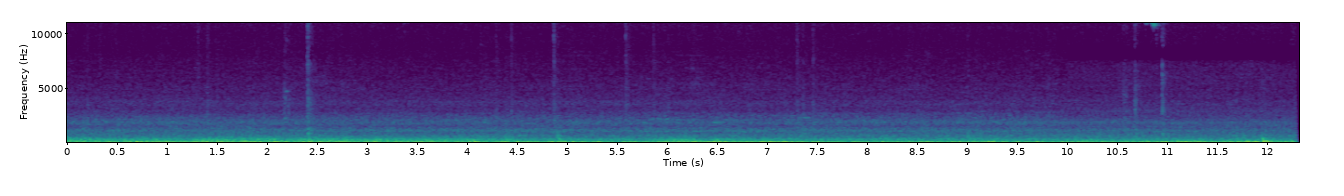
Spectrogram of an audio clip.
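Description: Steady low rumble of a track inspection railcar rolling along the track, heard inside its driving cab, with a few faint clicks.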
